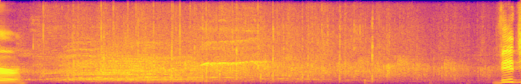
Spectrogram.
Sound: applause

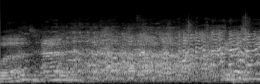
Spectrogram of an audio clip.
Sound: laughter

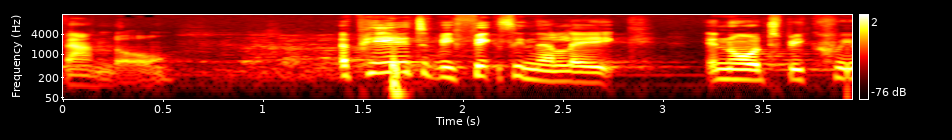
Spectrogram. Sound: audience laughing

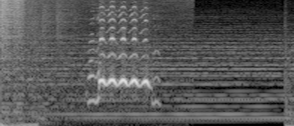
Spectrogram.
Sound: loon call

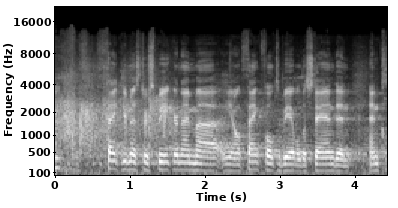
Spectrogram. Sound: applause

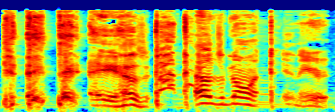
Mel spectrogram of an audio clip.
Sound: wolf coughing

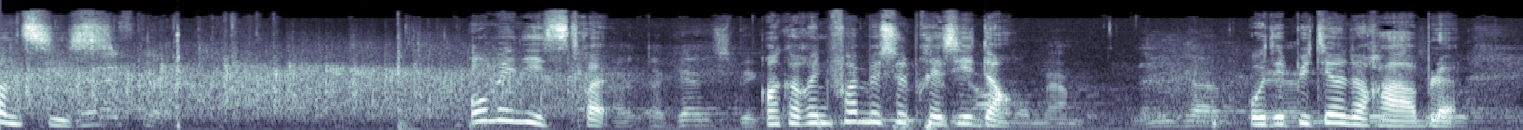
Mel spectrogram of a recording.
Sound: applause

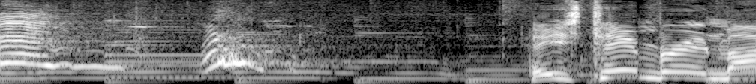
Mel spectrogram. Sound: dog barking

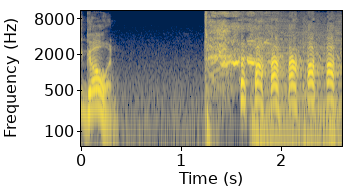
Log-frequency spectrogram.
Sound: laughs

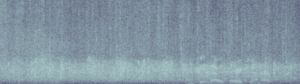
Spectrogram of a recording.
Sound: audience applause

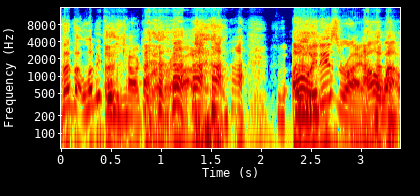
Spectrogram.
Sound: everyone laughs

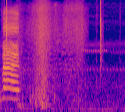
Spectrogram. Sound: covers rustle; click

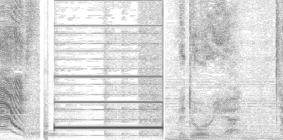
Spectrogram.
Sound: beep

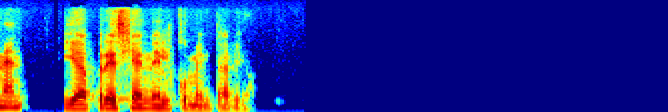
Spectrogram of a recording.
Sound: speaks Spanish

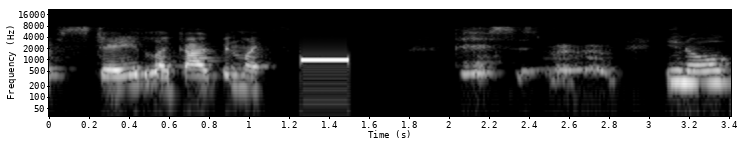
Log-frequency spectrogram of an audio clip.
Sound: beep

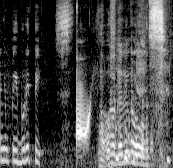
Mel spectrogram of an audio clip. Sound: laughs

